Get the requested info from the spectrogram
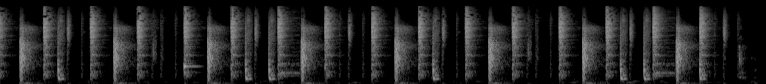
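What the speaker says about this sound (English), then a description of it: "All together, the drums sound like this." Minimal UK house drum loop built in Ableton: crisp hi-hats ticking in a steady groove with a cowbell and a triangle pattern layered over punchy kicks, repeating evenly and loud with no voices.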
